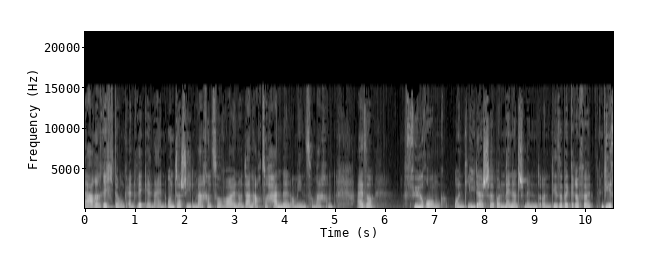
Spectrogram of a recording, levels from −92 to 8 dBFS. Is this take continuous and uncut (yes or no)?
yes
